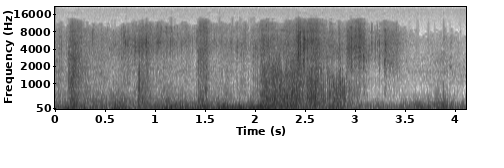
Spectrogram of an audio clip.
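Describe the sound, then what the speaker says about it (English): Wind gusts outdoors across a frozen lake during ice fishing, buffeting the microphone in low rumbling bursts with a few faint crunching steps, continuous and close; no speech. "The wind's blowing."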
